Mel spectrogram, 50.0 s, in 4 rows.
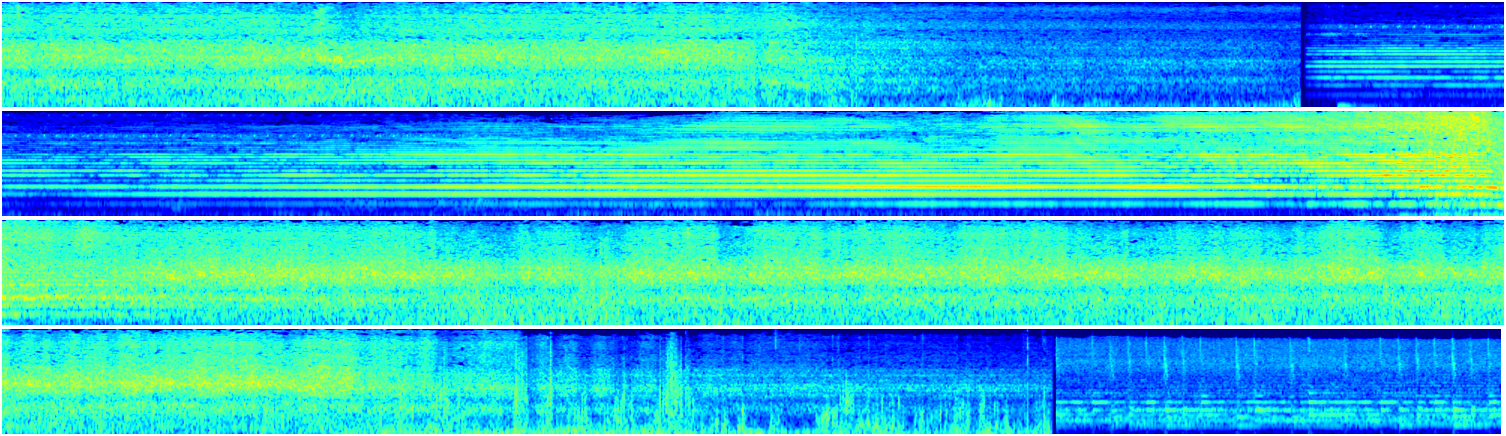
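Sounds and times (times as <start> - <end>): train coaches rushing and clacking: 0.0 - 10.7, 24.2 - 46.3
train horn blast: 10.8 - 30.2.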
